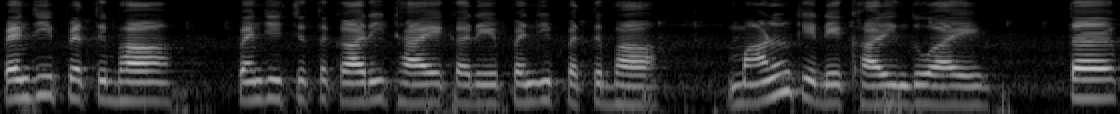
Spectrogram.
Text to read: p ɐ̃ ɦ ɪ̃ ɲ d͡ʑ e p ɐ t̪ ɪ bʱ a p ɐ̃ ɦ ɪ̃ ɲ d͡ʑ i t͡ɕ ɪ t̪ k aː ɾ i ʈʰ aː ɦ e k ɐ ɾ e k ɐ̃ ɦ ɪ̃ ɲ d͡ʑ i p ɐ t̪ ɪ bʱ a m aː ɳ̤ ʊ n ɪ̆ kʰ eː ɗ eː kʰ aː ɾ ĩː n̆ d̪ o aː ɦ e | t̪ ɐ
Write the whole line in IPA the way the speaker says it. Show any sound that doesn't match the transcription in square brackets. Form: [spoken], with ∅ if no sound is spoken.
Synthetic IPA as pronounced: p ɐ̃ ɦ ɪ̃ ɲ d͡ʑ [i] p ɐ t̪ ɪ bʱ a p ɐ̃ ɦ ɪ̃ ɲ d͡ʑ i t͡ɕ ɪ t̪ k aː ɾ i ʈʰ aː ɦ e k ɐ ɾ e [p] ɐ̃ ɦ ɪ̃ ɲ d͡ʑ i p ɐ t̪ ɪ bʱ a m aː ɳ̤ ʊ n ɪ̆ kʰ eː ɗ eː kʰ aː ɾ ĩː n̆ d̪ o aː ɦ e | t̪ ɐ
